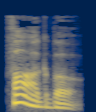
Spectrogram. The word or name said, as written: fogbow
